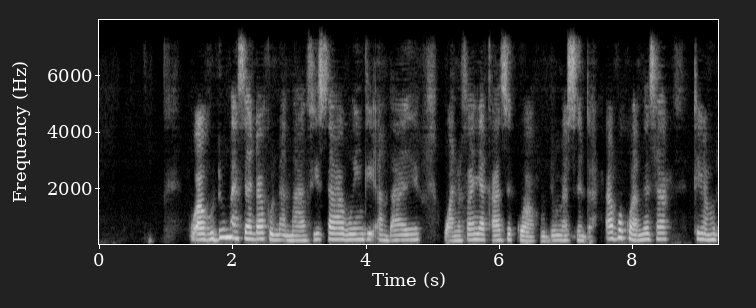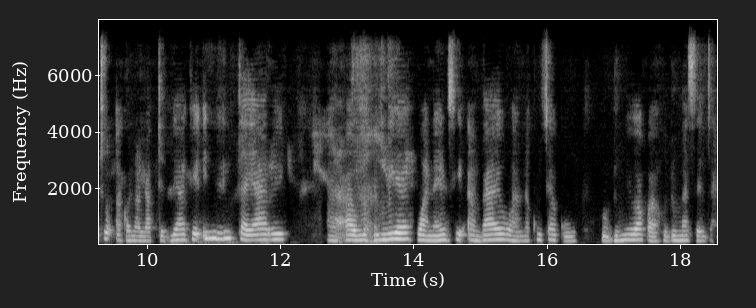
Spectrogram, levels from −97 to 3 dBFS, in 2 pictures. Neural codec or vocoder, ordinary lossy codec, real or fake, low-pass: codec, 44.1 kHz, 2.6 kbps, DAC; Opus, 64 kbps; fake; 7.2 kHz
